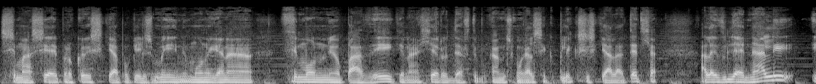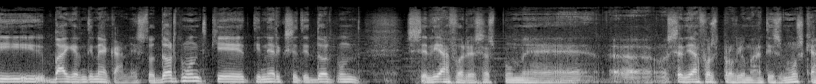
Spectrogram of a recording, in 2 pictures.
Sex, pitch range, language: male, 100-125 Hz, Greek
